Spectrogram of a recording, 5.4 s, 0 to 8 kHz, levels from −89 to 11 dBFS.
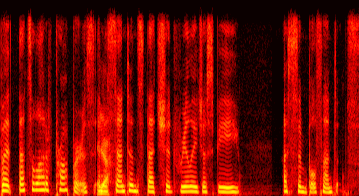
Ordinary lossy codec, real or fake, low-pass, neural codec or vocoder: Opus, 64 kbps; real; 7.2 kHz; none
